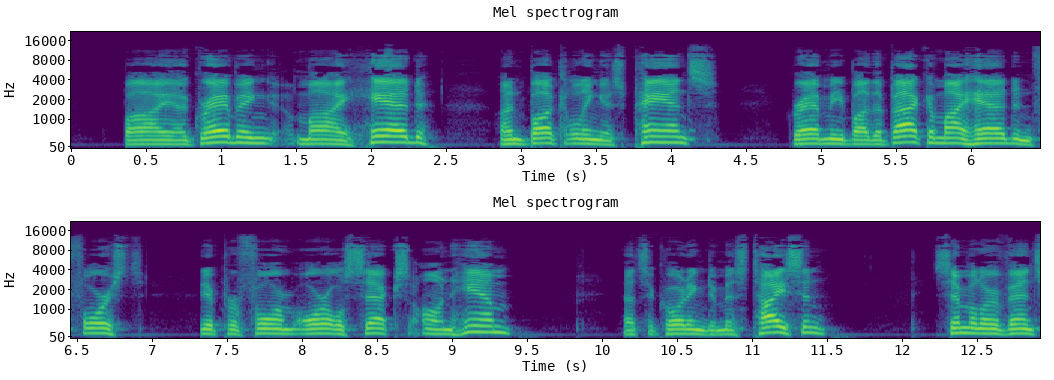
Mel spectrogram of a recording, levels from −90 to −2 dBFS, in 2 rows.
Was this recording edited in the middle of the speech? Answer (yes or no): yes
